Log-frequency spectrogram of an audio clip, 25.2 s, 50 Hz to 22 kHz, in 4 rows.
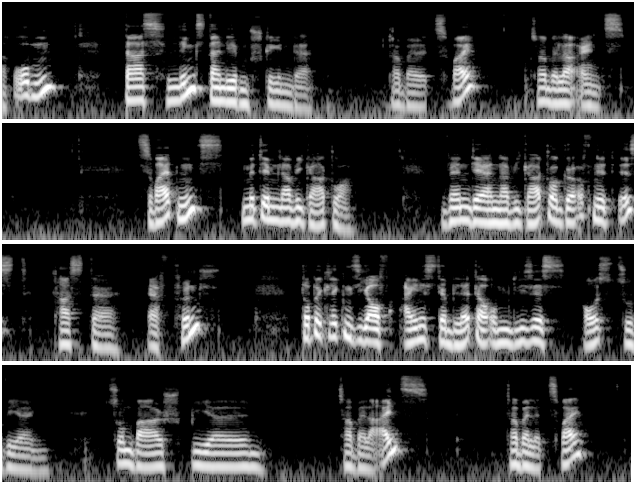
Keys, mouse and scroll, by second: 3.6 ctrl+Page_Up, 4.4 ctrl+Page_Up, 11.3 F5, 20.4 click, 21.6 click, 22.3 click, 23.2-25.2 drag.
